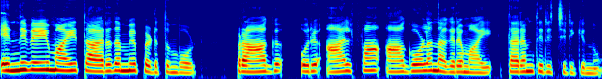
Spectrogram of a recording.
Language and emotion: Malayalam, neutral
